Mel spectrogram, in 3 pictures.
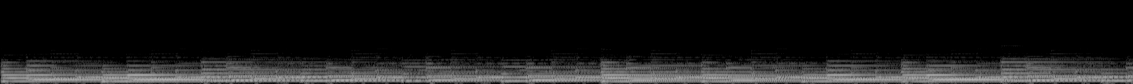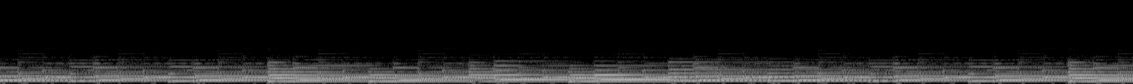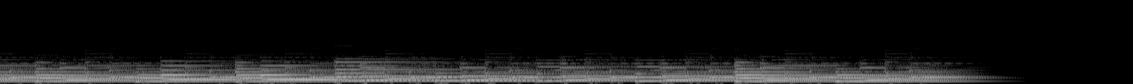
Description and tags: Piano loops 072 octave down short loop 120 bpm
reverb, 120bpm, music, Piano, samples, simplesamples, 120, free, loop, simple, bpm, pianomusic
